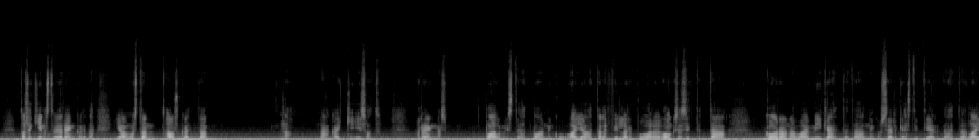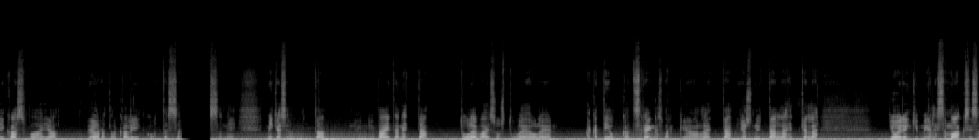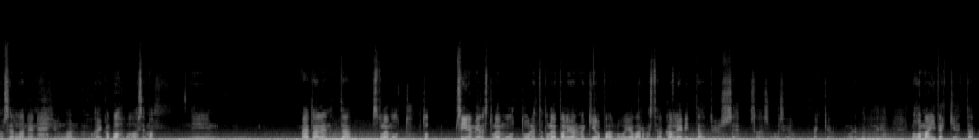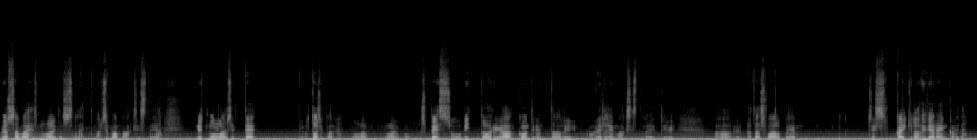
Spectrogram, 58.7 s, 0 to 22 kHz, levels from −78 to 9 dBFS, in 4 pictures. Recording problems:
wind noise on the microphone; occasional gusts; 10 dB below the speech
audio cutting out; at 17 s

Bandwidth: 15.5 kHz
